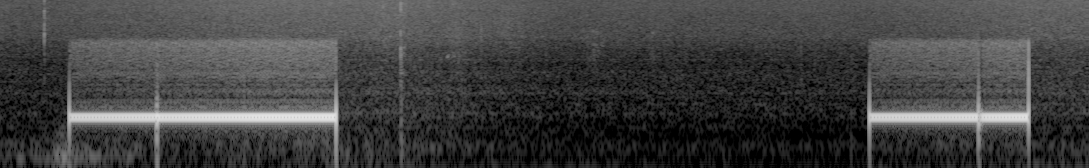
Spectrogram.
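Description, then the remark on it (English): Two long ringback tones of an outgoing phone call to parents who do not answer, each a steady electronic hum lasting about two seconds, separated by a four-second silence. Loud and clear, with no one talking. “They're only child and they can't answer the phone.”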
